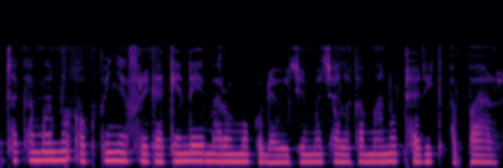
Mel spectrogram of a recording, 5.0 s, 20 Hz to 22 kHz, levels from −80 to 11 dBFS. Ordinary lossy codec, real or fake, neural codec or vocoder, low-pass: none; real; none; 7.2 kHz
